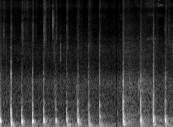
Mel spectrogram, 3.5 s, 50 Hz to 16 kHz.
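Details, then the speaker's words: Tesla Model 3 (refresh) B-pillar trim after padding six contact points with foam strips; firm hand slaps give clean dull thumps, no buzz or rattle, trim now tight. "在很用力的拍也没有异响。"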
